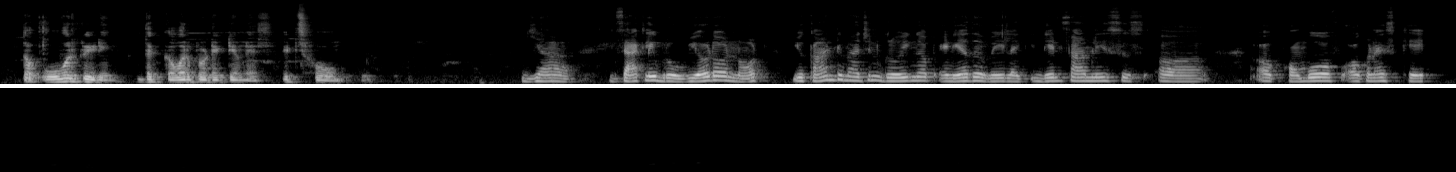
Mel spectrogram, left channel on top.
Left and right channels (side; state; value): right; silent; 61 dB below the other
